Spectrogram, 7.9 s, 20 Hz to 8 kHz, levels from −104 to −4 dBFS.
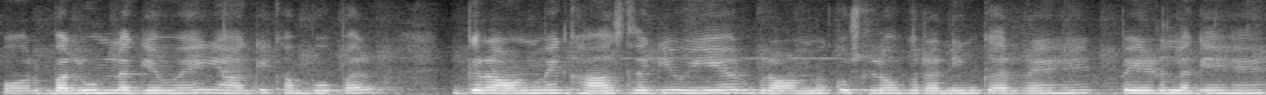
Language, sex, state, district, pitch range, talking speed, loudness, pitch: Hindi, female, Chhattisgarh, Raigarh, 220-230 Hz, 210 wpm, -18 LUFS, 225 Hz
